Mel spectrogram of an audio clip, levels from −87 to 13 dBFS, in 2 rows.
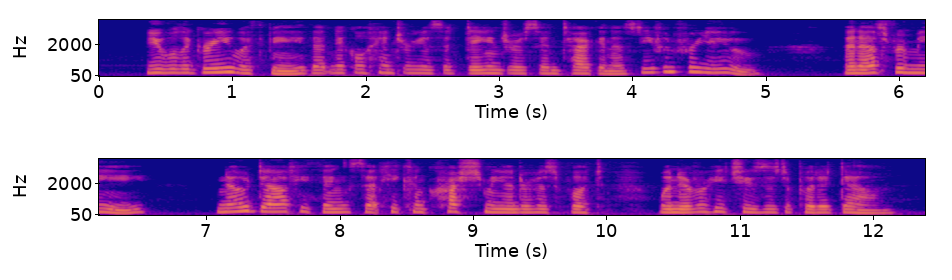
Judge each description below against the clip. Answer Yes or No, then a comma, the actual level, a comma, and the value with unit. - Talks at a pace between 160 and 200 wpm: Yes, average, 185 wpm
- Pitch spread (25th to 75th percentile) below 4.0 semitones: Yes, average, 3.1 semitones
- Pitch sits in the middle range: Yes, medium, 175 Hz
